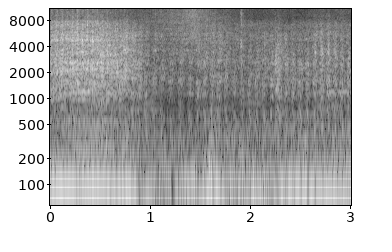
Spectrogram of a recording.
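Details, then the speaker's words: Land Rover 90 (pre-Defender) 2.5 TDI diesel, after over-revving and running on its own oil pumped into the inlet (no intercooler): heavy deep irregular pounding under rough lumpy running as it moves; blown bearing, seized seconds later. "in case you ever wonder what a terminal engine sounds like that's it we have blown a bearing of sorts"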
